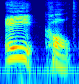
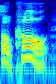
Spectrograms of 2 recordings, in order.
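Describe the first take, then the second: First: Slow "a cult", the A said as the letter's name; two separate words. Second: "occult" as a single word, opening on "oh"; one joined word. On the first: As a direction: pull "a" and "cult" apart, unhurried. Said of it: "then a space". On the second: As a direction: start "occult" with a clear "oh". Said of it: "that gives them too much credit". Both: Shown as a demonstration.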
